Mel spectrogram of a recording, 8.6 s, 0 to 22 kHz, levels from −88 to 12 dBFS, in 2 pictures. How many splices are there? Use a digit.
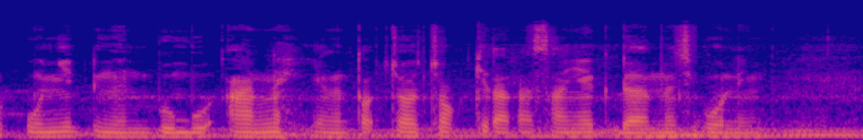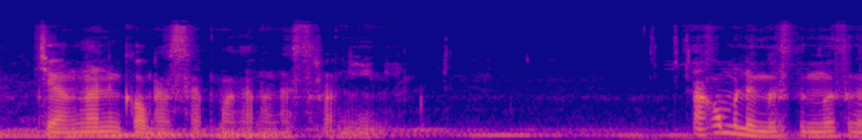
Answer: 1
